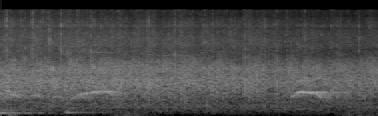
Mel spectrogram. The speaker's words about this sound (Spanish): Puedes aplaudir con confianza, no pasa nada.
